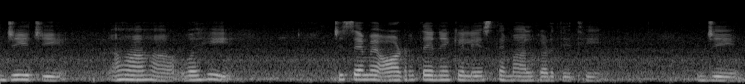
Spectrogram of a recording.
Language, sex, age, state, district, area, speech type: Urdu, female, 18-30, Telangana, Hyderabad, urban, spontaneous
